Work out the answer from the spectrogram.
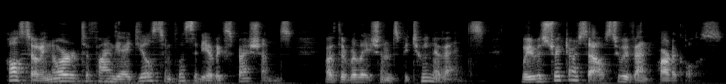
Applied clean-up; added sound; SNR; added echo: neural mask model DeepFilterNet 3.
